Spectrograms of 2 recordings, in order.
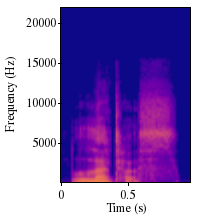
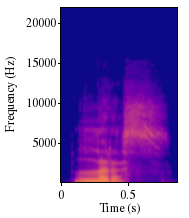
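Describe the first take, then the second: First: The middle T is a clear, simple T. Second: The middle T is a quick R-like tap. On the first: "quando falamos devagar, falamos lettuce" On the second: "quando falamos rápido, nós falamos lettuce. Ele fica um R do português"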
